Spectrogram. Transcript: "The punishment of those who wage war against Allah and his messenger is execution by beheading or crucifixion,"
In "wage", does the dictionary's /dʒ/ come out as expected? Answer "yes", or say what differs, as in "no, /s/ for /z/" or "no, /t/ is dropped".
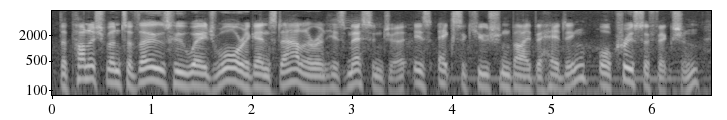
yes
